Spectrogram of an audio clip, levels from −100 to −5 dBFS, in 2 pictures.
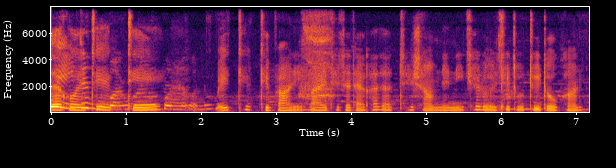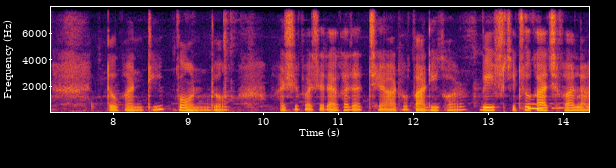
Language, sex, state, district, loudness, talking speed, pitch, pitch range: Bengali, female, West Bengal, Paschim Medinipur, -23 LUFS, 105 wpm, 215 Hz, 185-250 Hz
